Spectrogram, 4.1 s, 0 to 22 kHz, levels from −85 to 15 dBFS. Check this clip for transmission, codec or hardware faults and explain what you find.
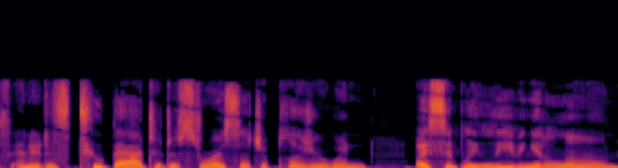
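One fault is present for the whole of the speech clip: the channels drifting apart. The two sides appear to run on separate clocks, with an error of roughly 100 ppm, so the delay between them creeps up to around half a millisecond by the end. Summed to mono, the comb-filter notches slide slowly through the spectrum, heard as a gradual flanging sweep on the speech.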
